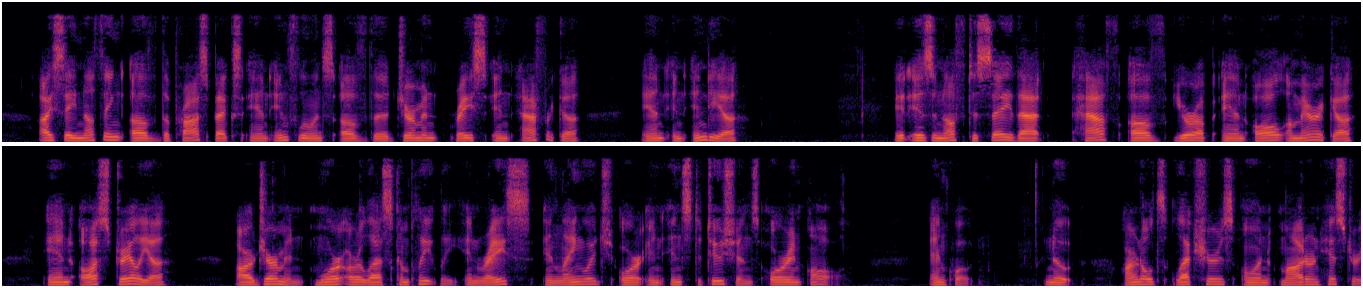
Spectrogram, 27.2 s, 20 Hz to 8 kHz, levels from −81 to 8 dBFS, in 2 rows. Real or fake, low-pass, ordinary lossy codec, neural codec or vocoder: real; 7.2 kHz; MP3, 48 kbps; none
